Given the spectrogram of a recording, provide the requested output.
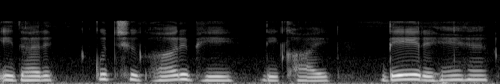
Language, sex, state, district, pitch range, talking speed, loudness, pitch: Hindi, female, Jharkhand, Ranchi, 185-210 Hz, 95 wpm, -16 LUFS, 200 Hz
